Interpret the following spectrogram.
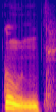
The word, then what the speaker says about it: Scone: was then brought to scone pronounced schoon in Scotland where for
